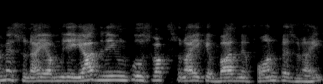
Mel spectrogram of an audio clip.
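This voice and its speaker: A man speaks with fairly even intonation. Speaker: physician and poet. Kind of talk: interview.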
